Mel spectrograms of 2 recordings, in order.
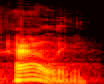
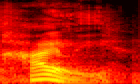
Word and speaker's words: Halle: I know it's not Holly Berry. It's Hie. Hi. Halle Berry.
